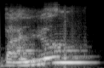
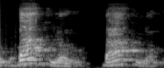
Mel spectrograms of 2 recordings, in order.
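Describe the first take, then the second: First: Balón slow, LÓN higher and drawn out; balón with a strong rising second syllable; stress on last syllable. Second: Balón wrongly stressed on BA, dropping away; stress on first syllable. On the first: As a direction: lean hard on the end of balón. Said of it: "aquí va la fuerza". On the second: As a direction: punch BA, let LON fall in balón. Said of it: "no, digo balón". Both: Shown as a demonstration.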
